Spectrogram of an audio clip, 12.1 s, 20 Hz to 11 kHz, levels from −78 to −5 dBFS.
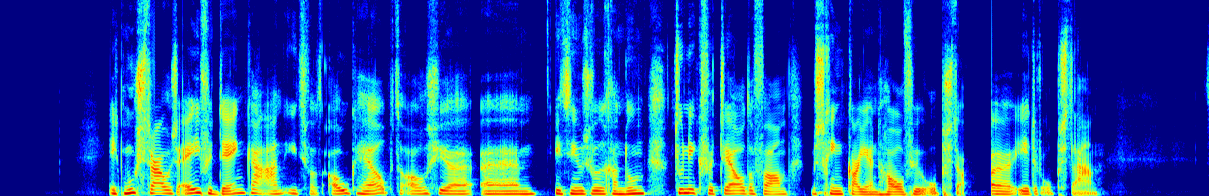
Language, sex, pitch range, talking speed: Dutch, female, 155-190 Hz, 160 wpm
